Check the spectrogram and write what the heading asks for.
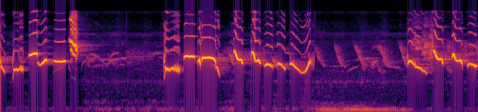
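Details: Whistled gacor song from an Oriental magpie-robin coaxed back into singing: rapid loud phrases of swooping and looping notes, short pauses between bursts, and a low droning hum partway through.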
